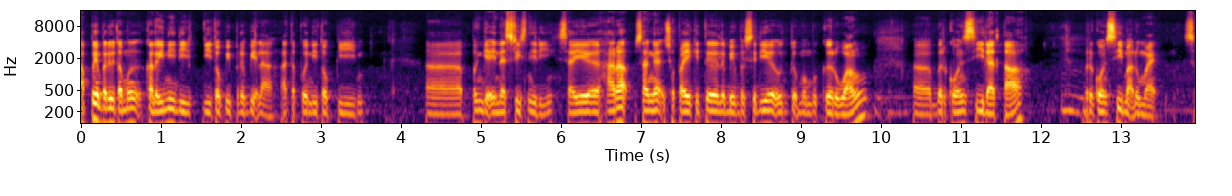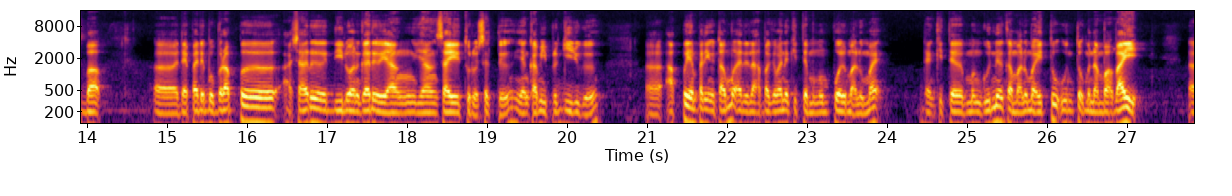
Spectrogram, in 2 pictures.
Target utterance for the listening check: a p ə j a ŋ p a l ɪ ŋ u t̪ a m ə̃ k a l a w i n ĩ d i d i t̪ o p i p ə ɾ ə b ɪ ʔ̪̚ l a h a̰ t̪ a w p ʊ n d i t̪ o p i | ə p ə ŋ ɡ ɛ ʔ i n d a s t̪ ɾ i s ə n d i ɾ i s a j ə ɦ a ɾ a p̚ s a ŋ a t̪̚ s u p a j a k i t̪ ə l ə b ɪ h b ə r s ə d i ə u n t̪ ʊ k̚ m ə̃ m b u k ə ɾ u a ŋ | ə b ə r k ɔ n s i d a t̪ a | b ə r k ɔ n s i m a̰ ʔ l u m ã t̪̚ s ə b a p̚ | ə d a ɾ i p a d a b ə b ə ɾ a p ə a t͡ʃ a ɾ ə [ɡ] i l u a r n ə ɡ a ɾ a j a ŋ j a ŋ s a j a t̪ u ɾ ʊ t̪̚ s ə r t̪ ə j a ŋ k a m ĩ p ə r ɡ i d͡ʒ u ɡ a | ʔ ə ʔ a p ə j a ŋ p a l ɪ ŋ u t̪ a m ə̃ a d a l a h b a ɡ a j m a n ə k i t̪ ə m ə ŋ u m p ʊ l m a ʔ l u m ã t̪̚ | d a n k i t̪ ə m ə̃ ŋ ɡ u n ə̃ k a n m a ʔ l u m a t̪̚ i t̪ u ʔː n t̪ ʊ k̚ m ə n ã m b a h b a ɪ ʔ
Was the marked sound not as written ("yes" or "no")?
yes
